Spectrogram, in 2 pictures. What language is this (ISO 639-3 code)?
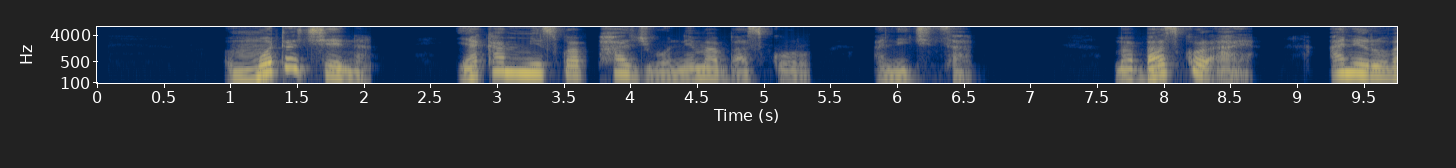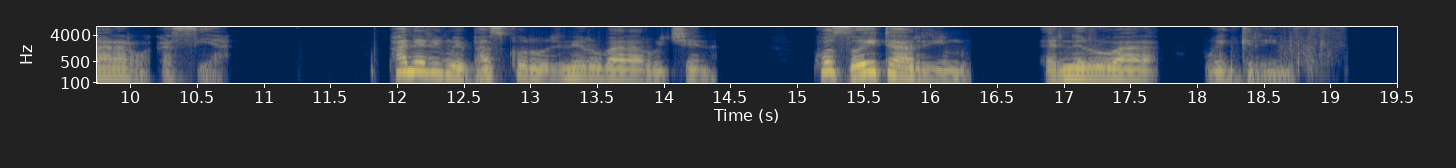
sna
